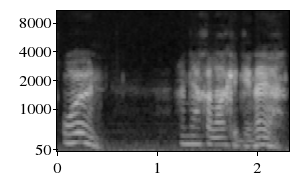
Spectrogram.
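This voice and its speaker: Bright, forceful Ilocano boyfriend. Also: male voice, sits high, expressive, normal speed, no room sound, exaggerated voice, low-quality recording. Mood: placating. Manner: placating, insistent. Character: Danny, smooth-talking young male philandering boyfriend, defensive. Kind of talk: Filipino radio drama acting.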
